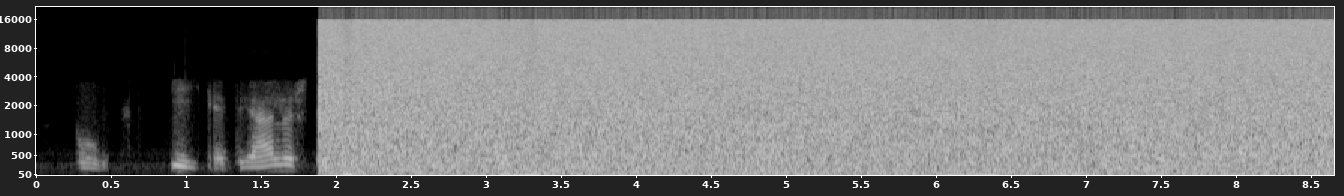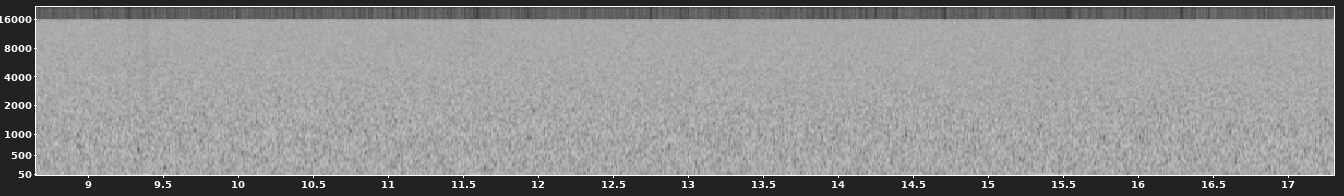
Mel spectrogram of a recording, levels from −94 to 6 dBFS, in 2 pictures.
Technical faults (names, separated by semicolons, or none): samples built from the wrong bytes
